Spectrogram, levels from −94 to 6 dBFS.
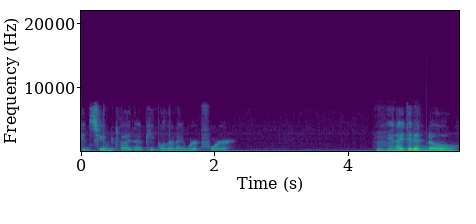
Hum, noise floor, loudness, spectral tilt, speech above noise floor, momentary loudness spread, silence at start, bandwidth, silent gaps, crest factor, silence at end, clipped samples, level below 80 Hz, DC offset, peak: none; -60 dBFS; -35 LUFS; -7.5 dB/octave; 25 dB; 17 LU; 0 s; 7.4 kHz; none; 22 dB; 0 s; under 0.1%; -60 dBFS; under 0.1%; -16 dBFS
